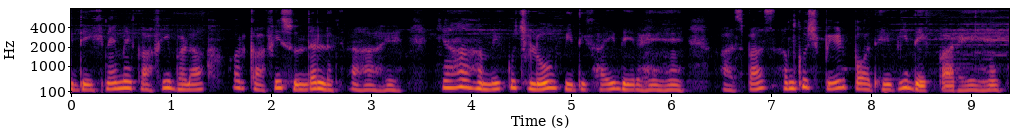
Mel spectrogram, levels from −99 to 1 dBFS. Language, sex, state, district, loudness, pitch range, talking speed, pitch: Hindi, female, Bihar, Kishanganj, -37 LUFS, 175-220 Hz, 180 wpm, 190 Hz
